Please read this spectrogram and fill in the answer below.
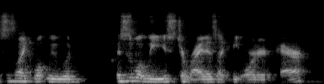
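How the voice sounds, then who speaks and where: A man is talking. His voice is somewhat breathy. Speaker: math teacher. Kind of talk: lecture. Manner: fast; halting.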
